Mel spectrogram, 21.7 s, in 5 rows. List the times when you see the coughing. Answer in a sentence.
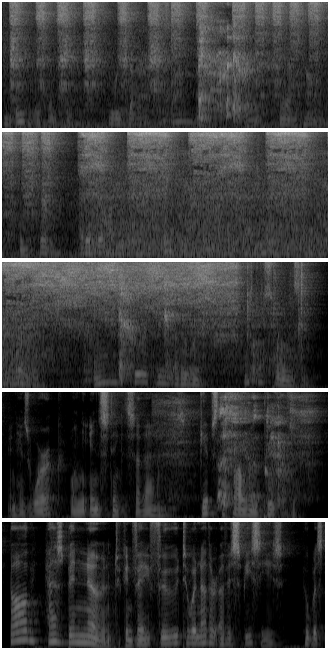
You can hear the coughing from 1.9 to 3.7 s, from 9.8 to 10.9 s and from 15.1 to 17.2 s.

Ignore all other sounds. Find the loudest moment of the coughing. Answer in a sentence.
The volume of the coughing peaks at 3 seconds.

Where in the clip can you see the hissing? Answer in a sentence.
You can hear the hissing from 0.0 to 12.7 s.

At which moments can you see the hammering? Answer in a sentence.
You can't hear the hammering here.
